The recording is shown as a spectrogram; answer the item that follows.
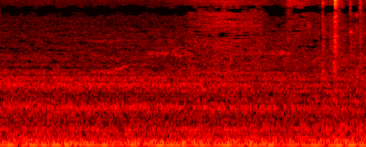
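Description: Steady low hum inside a stationary car's cabin.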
